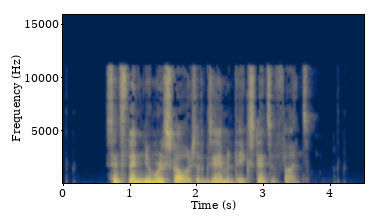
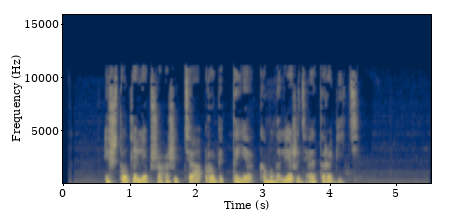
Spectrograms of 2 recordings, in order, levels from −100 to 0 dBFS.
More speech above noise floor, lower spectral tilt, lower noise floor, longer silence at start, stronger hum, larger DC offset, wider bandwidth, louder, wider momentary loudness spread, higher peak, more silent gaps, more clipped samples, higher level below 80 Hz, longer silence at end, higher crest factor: first, 52 dB vs 37 dB; about the same, -5.5 dB/octave vs -5.5 dB/octave; first, -73 dBFS vs -61 dBFS; about the same, 0.65 s vs 0.6 s; neither; neither; about the same, 11.5 kHz vs 11.5 kHz; first, -22 LUFS vs -25 LUFS; first, 16 LU vs 8 LU; first, -2 dBFS vs -10 dBFS; neither; neither; first, -40 dBFS vs -76 dBFS; second, 0.85 s vs 1.1 s; about the same, 20 dB vs 18 dB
